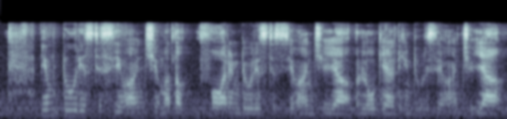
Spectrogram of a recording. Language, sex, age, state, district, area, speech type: Kashmiri, male, 45-60, Jammu and Kashmir, Budgam, rural, spontaneous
